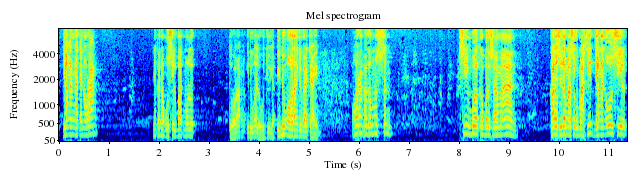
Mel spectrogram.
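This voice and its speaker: Man, Betawi accent, comic preacher, pitch sits a bit high; bantering with the crowd, quick put-on voices. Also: a bit bright. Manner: jokey, keeps asking the crowd for agreement. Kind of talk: comic sermon.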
